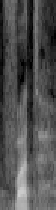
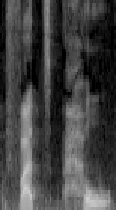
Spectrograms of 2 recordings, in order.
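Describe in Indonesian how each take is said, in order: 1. Kata ini berakhir pada konsonan, tanpa vokal. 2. Kata ini diakhiri dengan bunyi vokal tambahan. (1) "Kita baca fath gitu. Huruf h kita sukunkan" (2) "Jangan dibaca fathu"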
